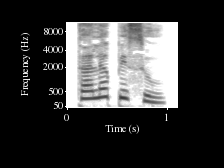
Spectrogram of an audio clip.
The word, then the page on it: ತಲೆಪೂಸು: Kannada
